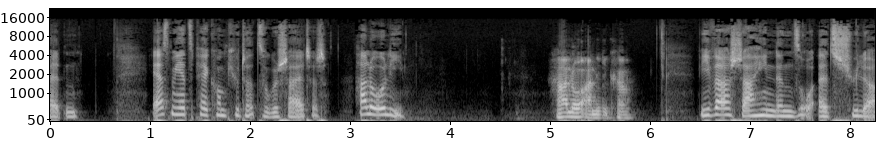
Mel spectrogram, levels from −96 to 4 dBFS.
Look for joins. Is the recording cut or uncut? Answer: uncut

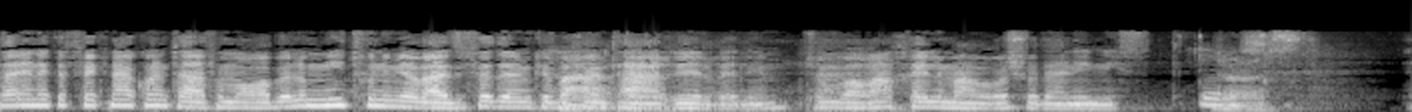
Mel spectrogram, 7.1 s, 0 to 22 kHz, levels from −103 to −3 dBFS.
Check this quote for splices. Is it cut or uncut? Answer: uncut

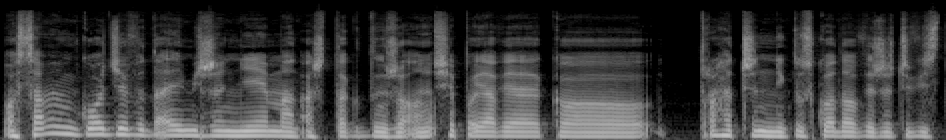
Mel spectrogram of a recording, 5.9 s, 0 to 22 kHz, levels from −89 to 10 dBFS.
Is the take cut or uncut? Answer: cut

